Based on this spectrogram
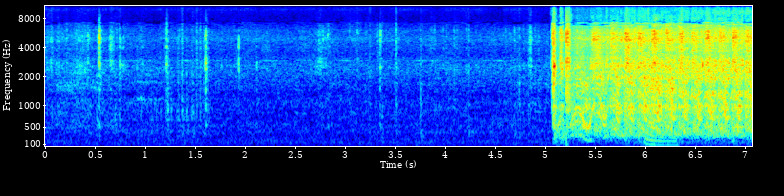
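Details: Timor SOHC crank, no start: the starter spins the engine in an even rapid churn but it never fires; a spark test shows the coil and distributor give spark, so ignition appears normal.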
